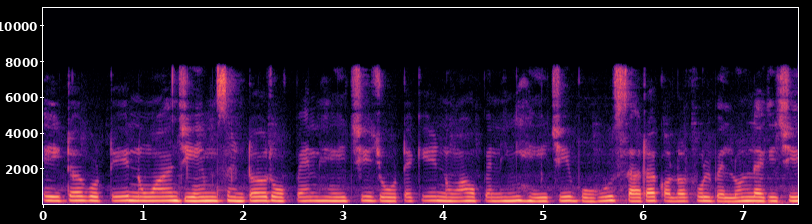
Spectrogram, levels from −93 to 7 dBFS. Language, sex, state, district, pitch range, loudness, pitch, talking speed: Odia, female, Odisha, Khordha, 210-225 Hz, -14 LUFS, 220 Hz, 135 wpm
